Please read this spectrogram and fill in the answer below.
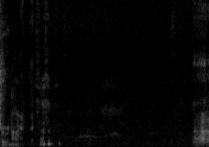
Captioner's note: giggles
